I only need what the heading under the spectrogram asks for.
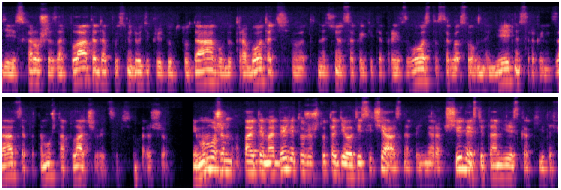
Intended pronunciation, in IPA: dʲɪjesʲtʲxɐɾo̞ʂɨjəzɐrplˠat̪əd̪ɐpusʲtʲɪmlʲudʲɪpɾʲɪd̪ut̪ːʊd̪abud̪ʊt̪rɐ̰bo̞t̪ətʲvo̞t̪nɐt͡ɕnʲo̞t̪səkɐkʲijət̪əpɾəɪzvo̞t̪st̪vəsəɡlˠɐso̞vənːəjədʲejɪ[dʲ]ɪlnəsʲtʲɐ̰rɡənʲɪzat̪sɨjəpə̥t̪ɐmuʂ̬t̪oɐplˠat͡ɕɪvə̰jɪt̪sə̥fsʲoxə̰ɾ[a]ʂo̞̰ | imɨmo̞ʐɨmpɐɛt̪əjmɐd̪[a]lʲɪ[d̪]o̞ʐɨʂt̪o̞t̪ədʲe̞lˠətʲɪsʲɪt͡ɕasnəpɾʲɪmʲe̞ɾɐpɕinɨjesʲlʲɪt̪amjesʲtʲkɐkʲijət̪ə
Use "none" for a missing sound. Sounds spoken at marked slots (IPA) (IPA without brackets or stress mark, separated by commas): tʲ, ɐ, ɛ, t̪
